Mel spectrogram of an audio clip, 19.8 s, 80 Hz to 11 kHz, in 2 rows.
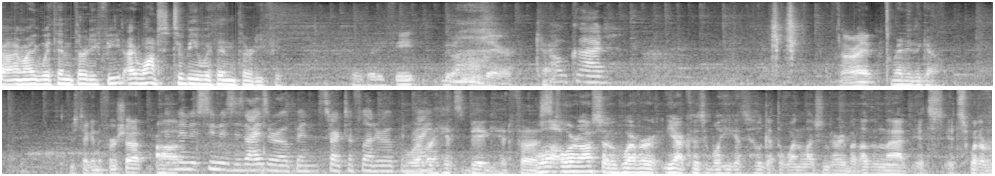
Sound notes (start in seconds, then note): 7.6 crossbow loading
